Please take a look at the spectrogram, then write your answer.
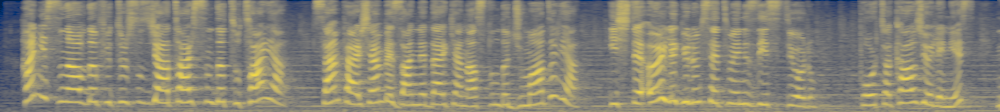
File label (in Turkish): reklam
